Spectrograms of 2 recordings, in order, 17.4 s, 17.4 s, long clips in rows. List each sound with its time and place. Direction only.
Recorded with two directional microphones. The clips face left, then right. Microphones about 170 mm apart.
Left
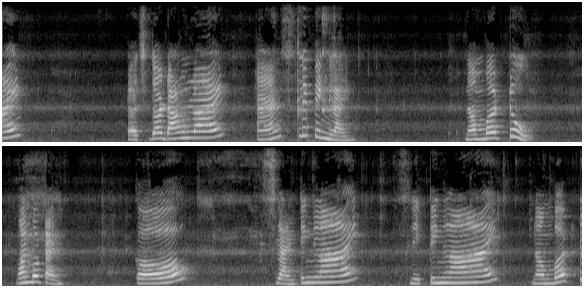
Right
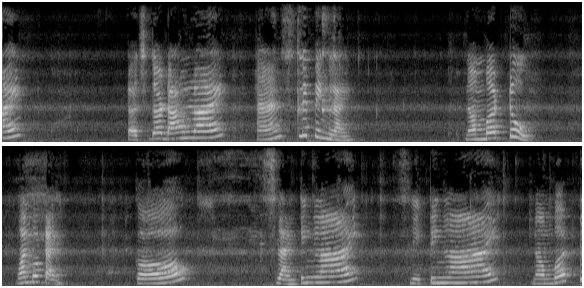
0.0 s a sound: 80° left
1.9 s a woman's voice: 85° left
7.1 s a woman's voice: 55° left (ahead or behind)
8.9 s a woman's voice: 85° left
10.7 s a woman's voice: 85° left
12.8 s a woman's voice: 90° left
